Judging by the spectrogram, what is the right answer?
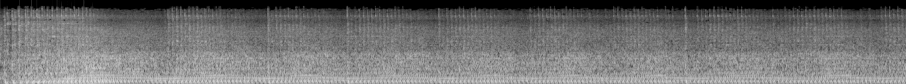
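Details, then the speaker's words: Troy-Bilt TB110 push mower, Briggs engine, just started after carburetor cleaning: pitch wobbles up and down every second with irregular thuds, hunting; owner blames old yellowed gas, says it needs really good gas; rough running. "not bad not the greatest but it's the ass gas in there got to clear it up you know probably hasn't been running a while let the valve move around a little bit"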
